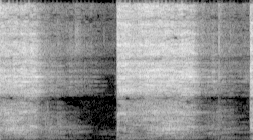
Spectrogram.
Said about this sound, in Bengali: বাদাম ভাজা করে নিচ্ছি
